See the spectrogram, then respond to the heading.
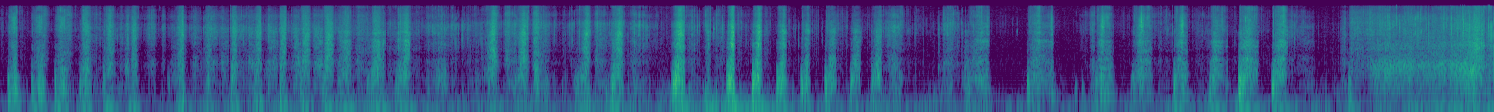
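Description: A white rectangular foam sponge block, held by hand, is rubbed and scratched over a silicone ear microphone. A rapid series of close, crunchy, scratchy strokes with soft low thumps fills the clip, each brief and quickly fading. It ends in a steadier bright, hissy rub.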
